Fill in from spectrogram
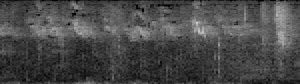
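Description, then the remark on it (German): Birds sing during the 'Lübsche Verführung' city tour in a steady stream of high, bright chirps and trills, with a few louder bursts standing out, over faint low knocking like footsteps and soft background rumble. “Hört ihr die Vögel?”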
